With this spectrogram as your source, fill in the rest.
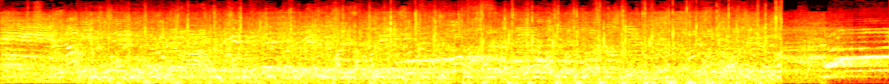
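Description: Many feet stomp on a wooden floor in quick rhythm.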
